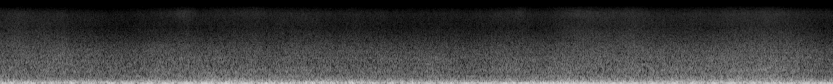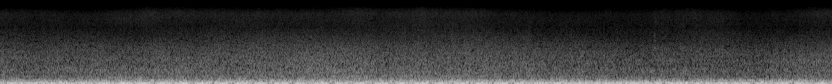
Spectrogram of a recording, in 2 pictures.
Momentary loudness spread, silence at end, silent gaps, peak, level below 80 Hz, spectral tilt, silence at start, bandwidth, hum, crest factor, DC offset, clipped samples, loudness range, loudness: 2 LU; 0 s; none; -6 dBFS; -20 dBFS; -7 dB/octave; 0 s; 14 kHz; none; 12 dB; under 0.1%; under 0.1%; 1 LU; -23 LUFS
